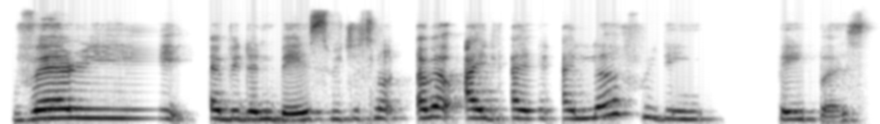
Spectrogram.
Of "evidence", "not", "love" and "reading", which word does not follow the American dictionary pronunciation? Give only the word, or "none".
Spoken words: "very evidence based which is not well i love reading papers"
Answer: evidence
